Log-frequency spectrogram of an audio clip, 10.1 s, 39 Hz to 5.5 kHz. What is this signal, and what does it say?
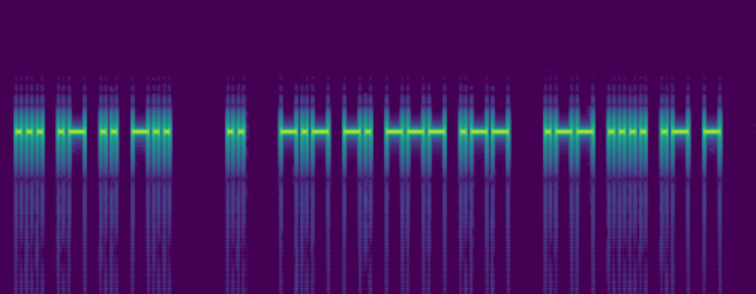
Morse code, heard as a keyed tone, about 17 wpm, 600 Hz. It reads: SAID I KNOW WHAT
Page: Romanen Never af Ken Follet på engelsk.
